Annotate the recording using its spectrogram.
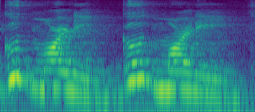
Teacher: Você tem que deixar o D bem sutil, ok?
